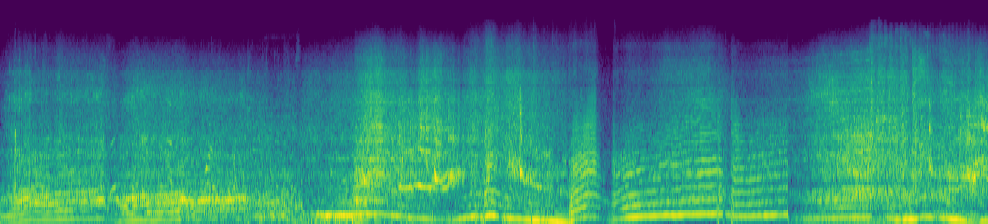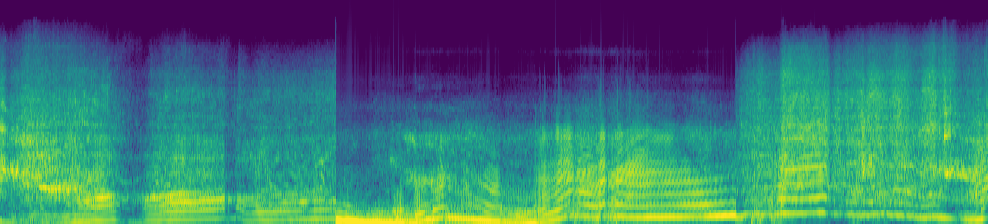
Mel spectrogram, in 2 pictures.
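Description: A rally car's exhaust pops and crackles between gear changes.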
